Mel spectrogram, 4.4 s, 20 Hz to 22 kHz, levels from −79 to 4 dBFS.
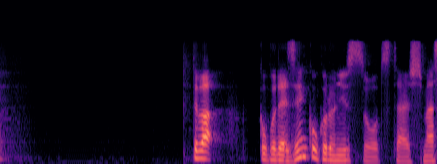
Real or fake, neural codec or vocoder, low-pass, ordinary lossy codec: fake; codec, 16 kHz, about 1 kbps, DyCAST, with the encoder's durations; none; none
